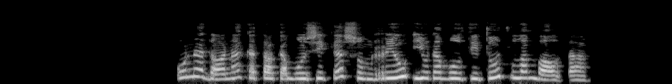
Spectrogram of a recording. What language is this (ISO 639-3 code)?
cat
